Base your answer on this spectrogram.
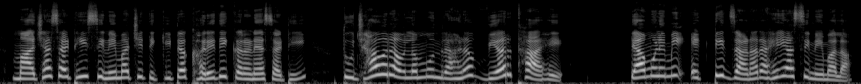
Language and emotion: Marathi, disgusted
